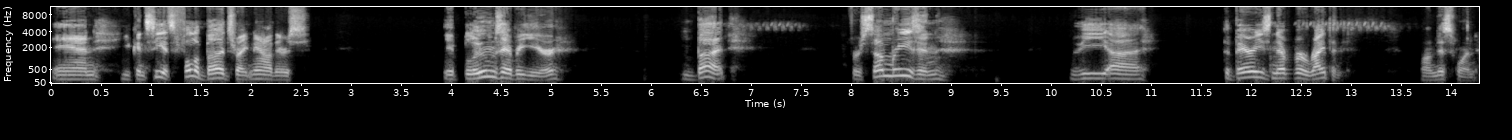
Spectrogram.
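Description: Man giving a relaxed backyard garden tour. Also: on the high side, slow pace, pauses often, no room sound. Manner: relaxed, informative, some fillers and restarts. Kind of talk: casual guided tour.

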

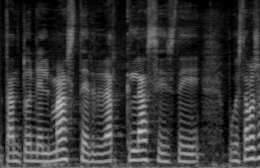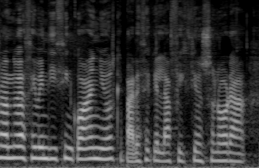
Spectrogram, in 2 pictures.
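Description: A middle-aged woman with a Castilian Spanish accent, giving halting, explanatory answers in a studio interview. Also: mid-range voice, clean tone. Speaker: radio drama sound designer, interview guest. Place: radio studio.

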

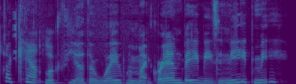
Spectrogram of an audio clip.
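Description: A woman's voice: medium pitch, moderate pace, a little mellow, no echo, studio quality, natural voice. An actress playing a caring, concerned grandmother in an audio drama. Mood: concerned, accepting.

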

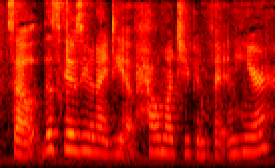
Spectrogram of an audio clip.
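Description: A woman's voice: medium pitch, brisk, creaky. A woman in her thirties casually showing off a tote bag live from her living room, talking chattily with lots of ums. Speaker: bag consultant demonstrating products. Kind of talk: live product demo. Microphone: phone or webcam at table distance. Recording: noisy Facebook Live stream.

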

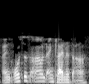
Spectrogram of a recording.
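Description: A man posing as a call target on a long phone call, talking slowly and hesitantly, stalling with hums, fillers and small complaints. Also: mid-range voice, animated, vocal fry. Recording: tinny phone line.

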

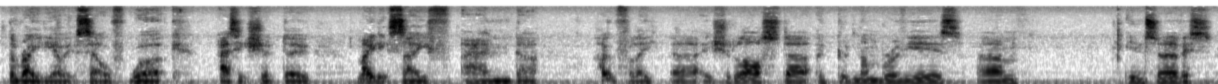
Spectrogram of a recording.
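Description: Casting: man, middle-aged, deep pitch, hesitant hobbyist demonstrating at his bench, some background noise. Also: dark tone. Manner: hesitant, unscripted, thinking aloud. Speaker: electronics hobbyist presenting his repair. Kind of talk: informal workbench demonstration. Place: small cluttered indoor workshop at home. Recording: clear background noise, room ambience.

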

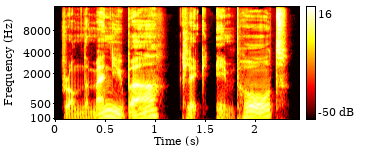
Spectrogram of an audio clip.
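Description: A man with a low voice delivers scripted tutorial narration. His intonation moves widely while he gives measured, precise, step-by-step instructions. The recording is dry and close, as a voice-over. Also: huge pitch swings, dark tone, no room sound.

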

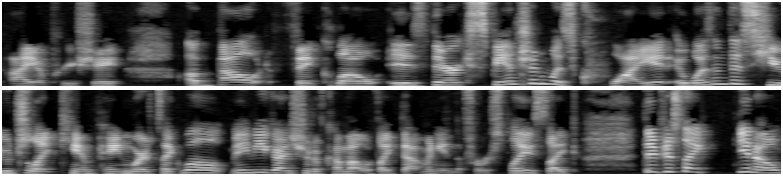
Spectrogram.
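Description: A woman's voice: mid-range voice, fairly bright tone. A young woman in a small room chatting casually through a makeup review, upbeat and full of "like" fillers. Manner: chatty, filler-heavy, enthusiastic about products. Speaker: beauty vlogger. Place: small indoor room with holiday decor.

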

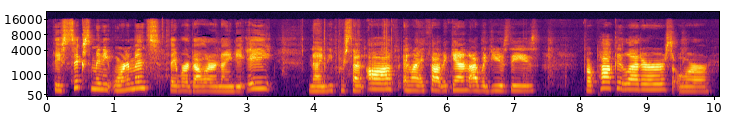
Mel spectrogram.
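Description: Wheezy, unhurried woman showing craft finds. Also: medium pitch, sharp tone, a little hiss or hum. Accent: Pennsylvania. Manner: chatty, unhurried, friendly show-and-tell. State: wheezy, clearing her throat. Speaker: craft haul vlogger. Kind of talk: casual haul video. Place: home kitchen, indoors. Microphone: camera in front at arm's length.

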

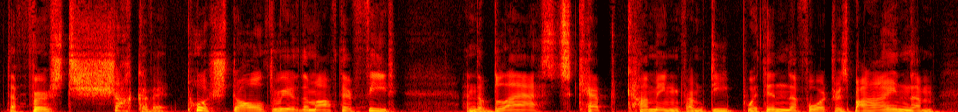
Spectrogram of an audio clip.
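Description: A man reading a pulp adventure story as a dramatic, theatrical and expressive narrator. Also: on the high side, normal speed. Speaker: audiobook narrator.

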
